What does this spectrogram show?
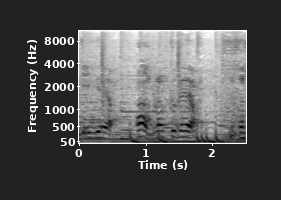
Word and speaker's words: Geiger: Ensuite, Geiger en VO, ça se prononce Geiger, en blanc cover, donc on s'en fout.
